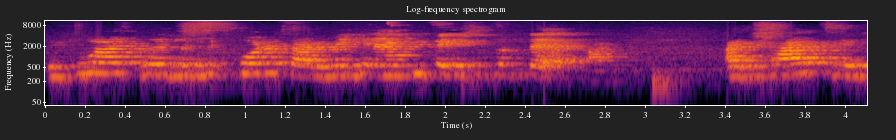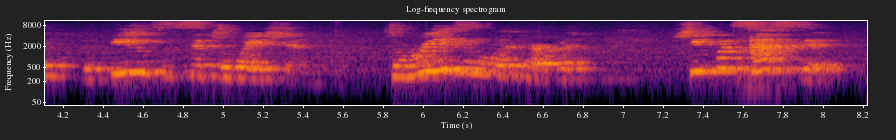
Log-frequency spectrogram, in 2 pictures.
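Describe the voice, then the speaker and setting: Stage drama supervisor female actor: loyal, cornered, earnest and halting, extremely high voice, distant noisy recording. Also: very echoey, natural voice. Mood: guarded. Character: defensive, loyal postal supervisor under interrogation. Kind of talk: stage play acting. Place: theater stage.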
